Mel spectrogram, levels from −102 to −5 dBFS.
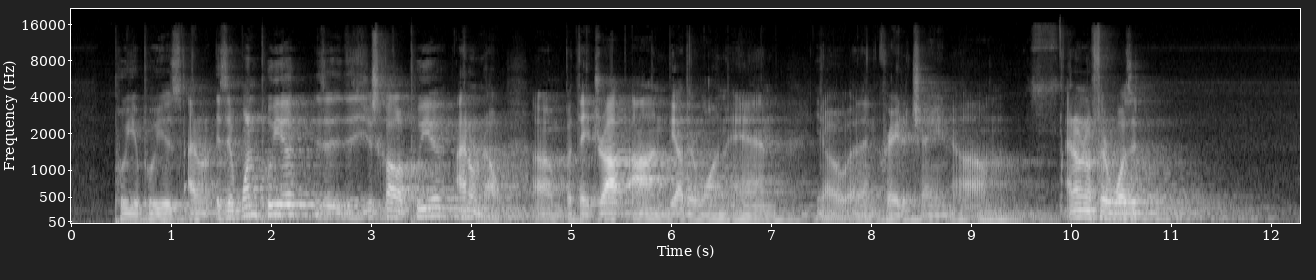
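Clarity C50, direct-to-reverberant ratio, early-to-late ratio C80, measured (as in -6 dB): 8.5 dB, 6.5 dB, 9.5 dB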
